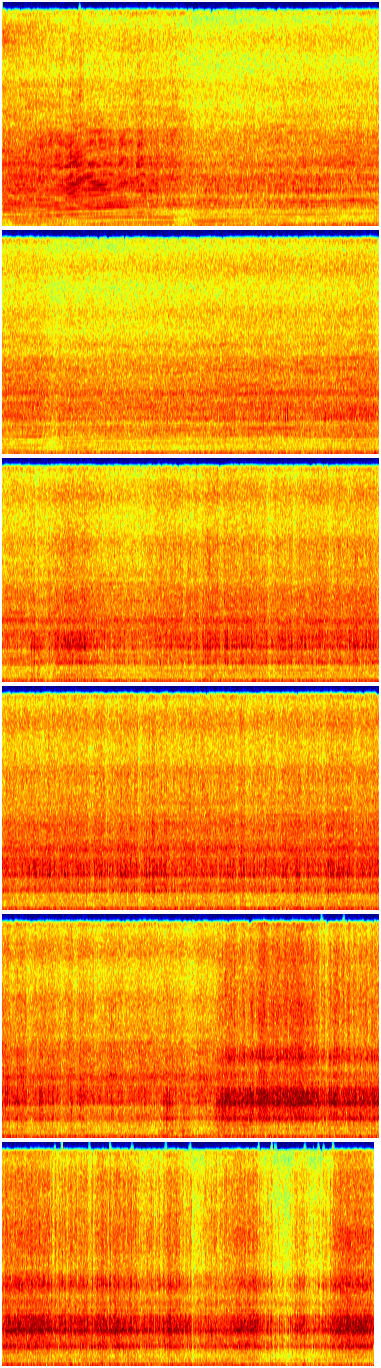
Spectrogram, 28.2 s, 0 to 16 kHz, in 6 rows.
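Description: Kawasaki Versys 1000's inline-four engine accelerating hard, its pitch climbing and dropping back at three upshifts in the first ten seconds, then holding a steady high pitch at high road speed. Wind rushes on the microphone throughout, and about two-thirds of the way through it grows much louder and covers the engine.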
